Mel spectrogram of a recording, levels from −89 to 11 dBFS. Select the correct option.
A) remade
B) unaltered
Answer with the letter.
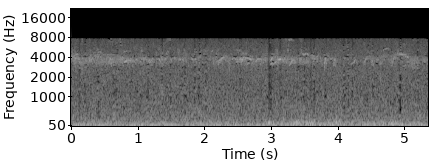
B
